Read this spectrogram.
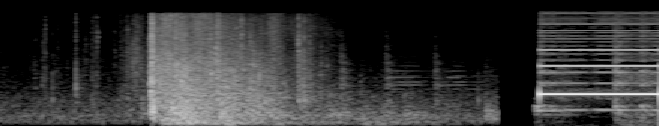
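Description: Objects crash and clatter into a metal bin.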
